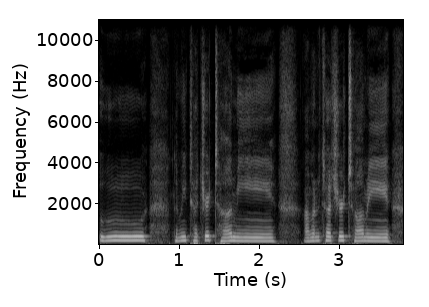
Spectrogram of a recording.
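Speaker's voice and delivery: soft, high, cute and cuddly cooing voice. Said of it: "He was like all cute and cuddly".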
